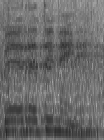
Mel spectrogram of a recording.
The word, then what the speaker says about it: Berrettini: Berrettini. – Eh bien, elle l'a bien prononcé.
